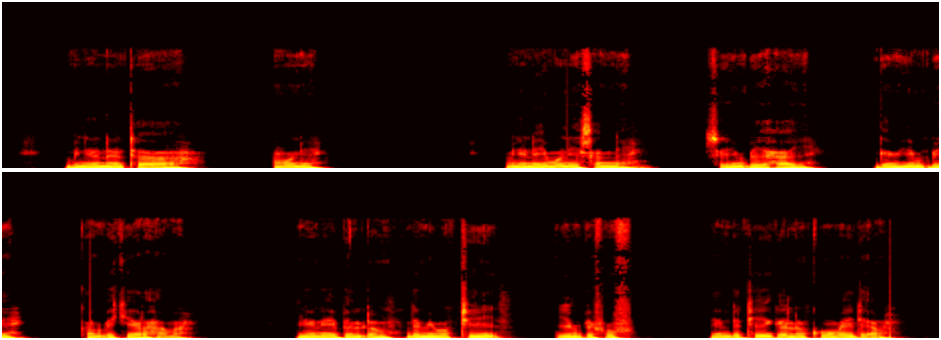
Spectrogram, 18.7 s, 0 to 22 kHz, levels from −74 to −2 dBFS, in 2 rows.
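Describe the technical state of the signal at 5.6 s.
A DC step at 5.64 s shifts the zero line by about -14 dBFS: a low thump, decaying through a 20 Hz high-pass, while speech continues unbroken.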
